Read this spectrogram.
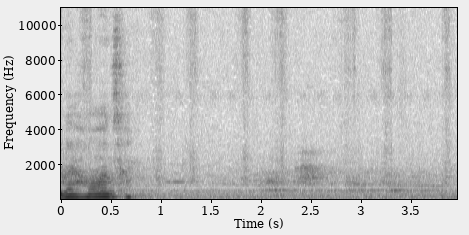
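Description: A brush dabs paint softly onto fabric.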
